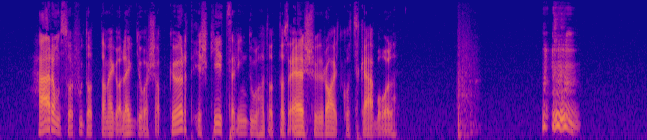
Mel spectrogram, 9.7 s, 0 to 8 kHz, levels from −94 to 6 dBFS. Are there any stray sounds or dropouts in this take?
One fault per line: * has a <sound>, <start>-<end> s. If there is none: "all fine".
* has a thud, 6.8-7.2 s
* has a throat clearing, 8.1-8.7 s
